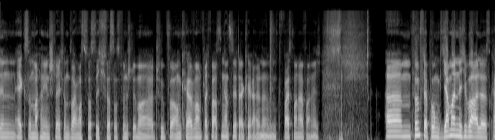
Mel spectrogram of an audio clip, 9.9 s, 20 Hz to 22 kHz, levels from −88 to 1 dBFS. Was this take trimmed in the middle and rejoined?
no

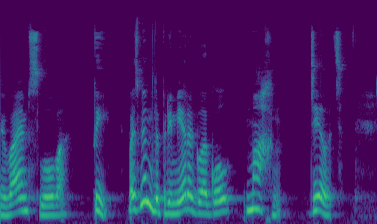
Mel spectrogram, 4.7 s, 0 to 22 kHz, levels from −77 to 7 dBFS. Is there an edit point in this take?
yes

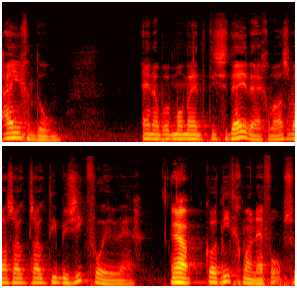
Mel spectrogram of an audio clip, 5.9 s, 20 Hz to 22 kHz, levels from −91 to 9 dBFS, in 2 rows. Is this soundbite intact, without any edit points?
no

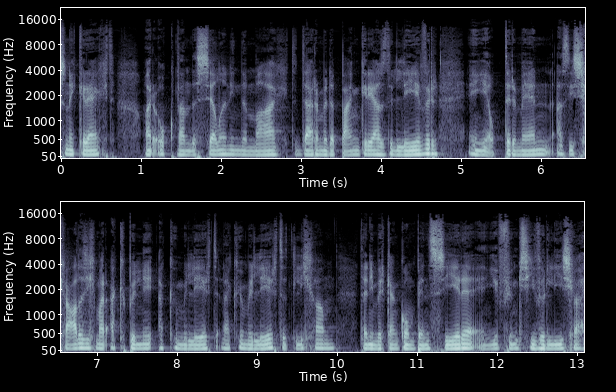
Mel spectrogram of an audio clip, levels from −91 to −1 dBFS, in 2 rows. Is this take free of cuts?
no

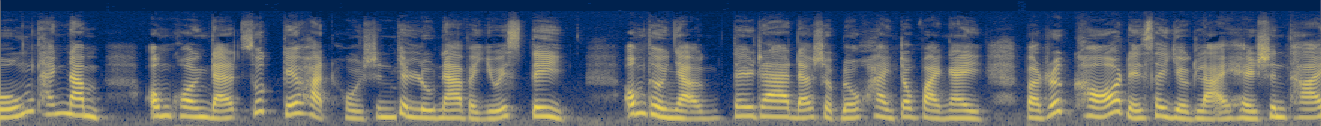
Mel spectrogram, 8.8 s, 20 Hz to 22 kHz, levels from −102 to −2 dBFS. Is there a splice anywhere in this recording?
yes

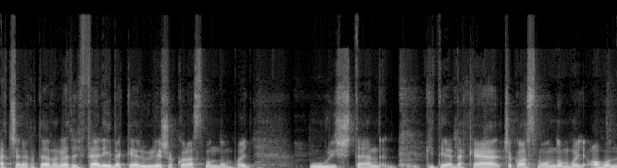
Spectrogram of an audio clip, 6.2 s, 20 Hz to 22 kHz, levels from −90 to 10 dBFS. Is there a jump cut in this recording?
no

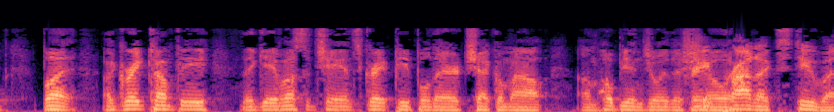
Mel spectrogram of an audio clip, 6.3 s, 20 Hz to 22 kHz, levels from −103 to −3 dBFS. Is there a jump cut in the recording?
no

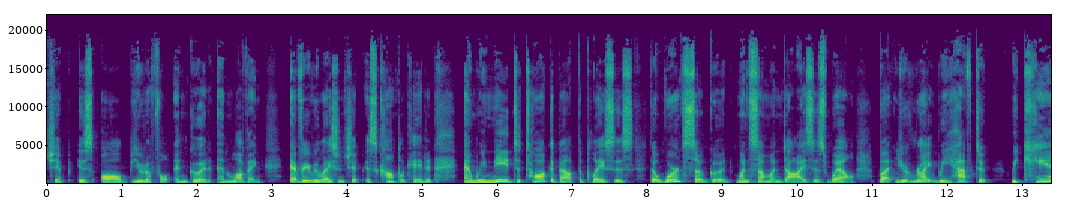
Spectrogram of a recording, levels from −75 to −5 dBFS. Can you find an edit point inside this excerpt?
no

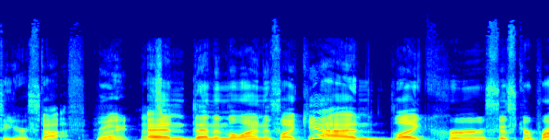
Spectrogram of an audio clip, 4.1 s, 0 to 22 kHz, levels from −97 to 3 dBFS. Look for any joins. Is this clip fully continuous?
yes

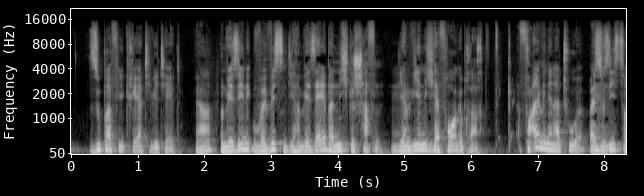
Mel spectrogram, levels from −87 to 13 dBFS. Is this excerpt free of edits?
no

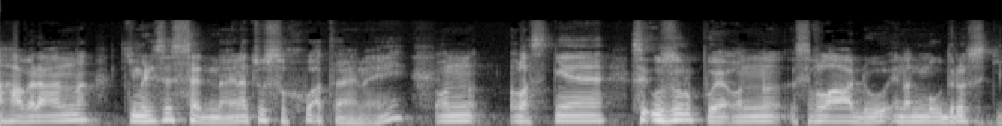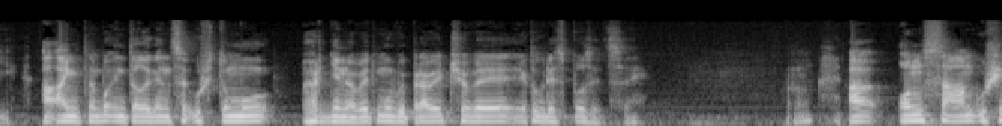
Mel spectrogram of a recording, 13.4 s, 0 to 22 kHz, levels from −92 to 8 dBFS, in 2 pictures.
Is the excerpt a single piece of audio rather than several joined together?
no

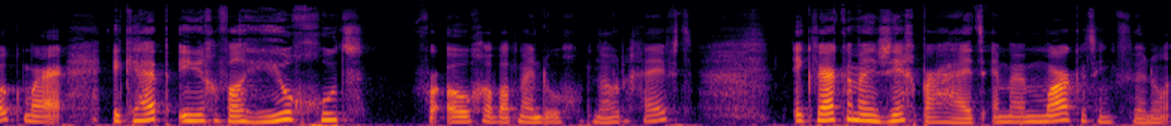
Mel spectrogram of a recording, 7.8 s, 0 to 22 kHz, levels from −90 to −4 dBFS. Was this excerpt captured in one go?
yes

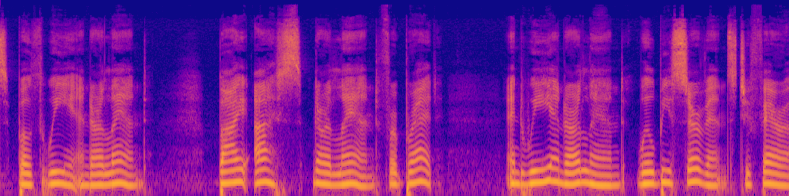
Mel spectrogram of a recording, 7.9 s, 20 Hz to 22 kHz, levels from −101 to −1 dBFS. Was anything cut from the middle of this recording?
yes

